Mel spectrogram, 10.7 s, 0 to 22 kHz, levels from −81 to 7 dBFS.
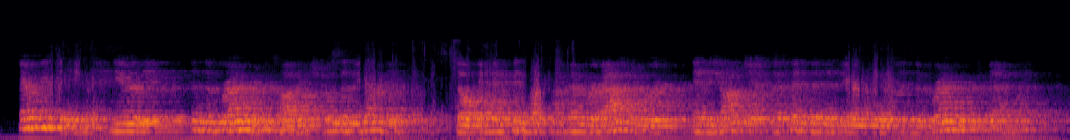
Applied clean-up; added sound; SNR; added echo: neural separator model SepFormer DNS4.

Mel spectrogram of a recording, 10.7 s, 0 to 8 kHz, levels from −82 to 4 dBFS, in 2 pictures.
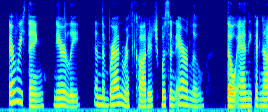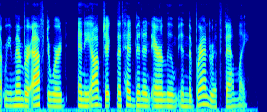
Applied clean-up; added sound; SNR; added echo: none; none; none; none.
